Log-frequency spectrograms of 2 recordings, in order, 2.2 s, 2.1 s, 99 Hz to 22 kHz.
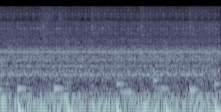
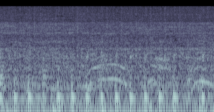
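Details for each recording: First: Doosan G2 forklift engine after repair: earlier rhythmic knocking traced to one cylinder 1 intake valve not opening with a bent pushrod and heavy carbon, head machined and injectors repaired; now idles with a steady, even low rumble, no knock. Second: Doosan G2 forklift engine idling with intake hose removed, after the No.1 and No.2 injectors were repaired and replaced: a steady sharp knock about seven per second persists. Cause: one No.1 intake valve not opening, bent pushrod, carbon.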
